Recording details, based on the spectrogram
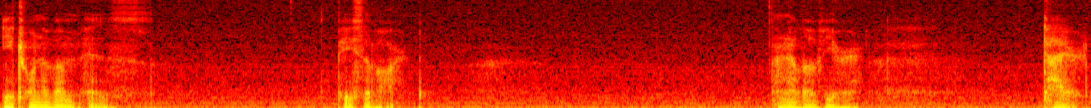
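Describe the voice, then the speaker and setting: A man playing a possessive, doting kitsune fox boy in a slow, tender, intimate whispered ASMR roleplay. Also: rumbling low, flat delivery, gravelly, a little mellow, exaggerated voice, poor audio. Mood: fond.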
